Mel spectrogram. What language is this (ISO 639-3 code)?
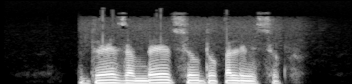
bft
